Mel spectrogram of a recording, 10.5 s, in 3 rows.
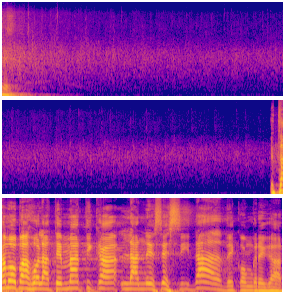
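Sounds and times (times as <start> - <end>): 
audience applause: 0.0 - 8.3
speech: 7.0 - 10.5.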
